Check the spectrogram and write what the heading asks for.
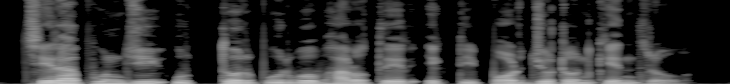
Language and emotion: Bengali, neutral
